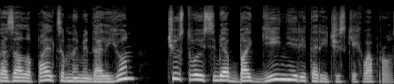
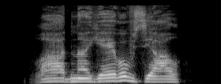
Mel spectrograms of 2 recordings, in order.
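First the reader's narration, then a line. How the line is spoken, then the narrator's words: Through gritted teeth. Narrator (Russian): процедил Сандерс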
